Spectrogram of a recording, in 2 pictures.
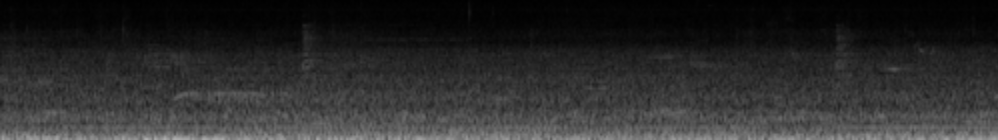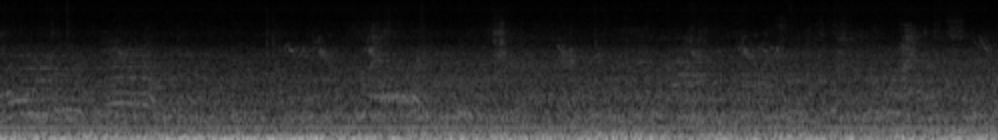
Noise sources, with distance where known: engine of unclear size

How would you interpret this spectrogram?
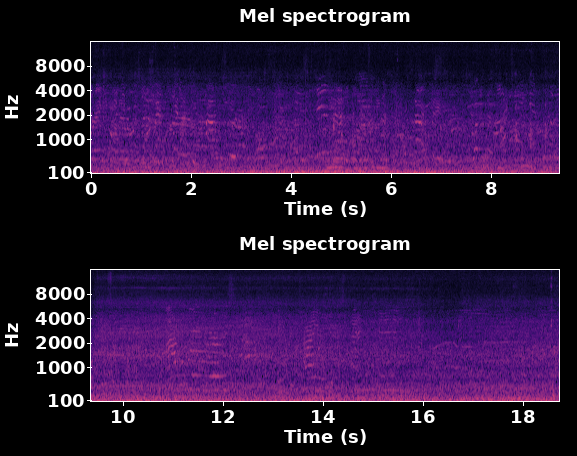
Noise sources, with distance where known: person or small group talking

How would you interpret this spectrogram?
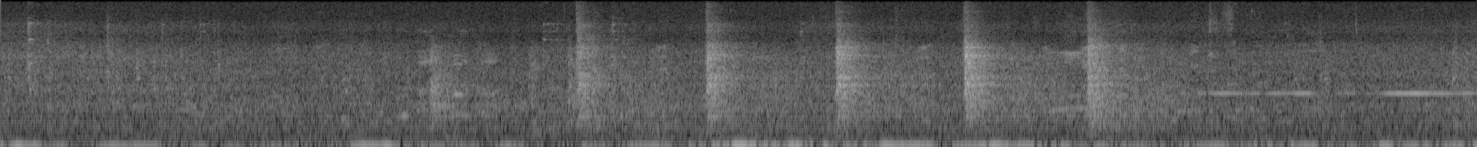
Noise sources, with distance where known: person or small group talking

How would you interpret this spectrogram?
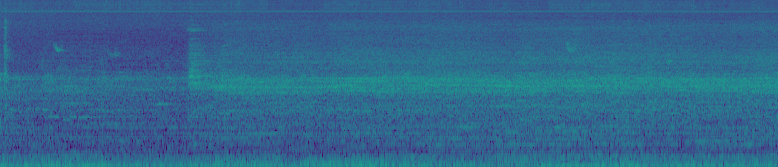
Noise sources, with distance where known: engine of unclear size, far

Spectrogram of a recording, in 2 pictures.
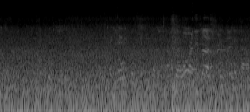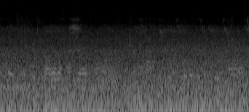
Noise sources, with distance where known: person or small group talking, near

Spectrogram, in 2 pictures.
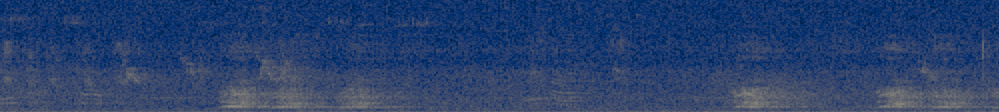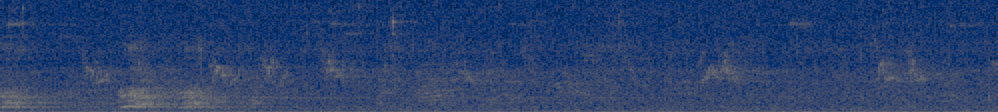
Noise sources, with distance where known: person or small group talking; dog barking or whining, near

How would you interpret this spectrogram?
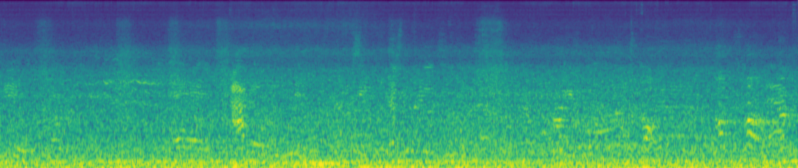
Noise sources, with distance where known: person or small group talking

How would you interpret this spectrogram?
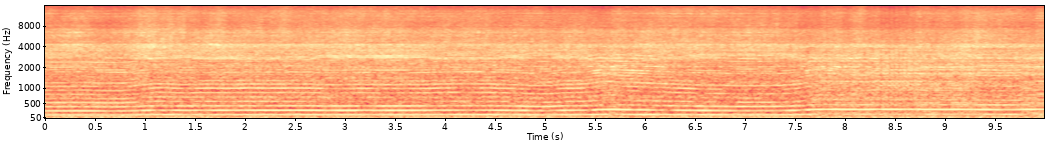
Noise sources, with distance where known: unidentified powered saw

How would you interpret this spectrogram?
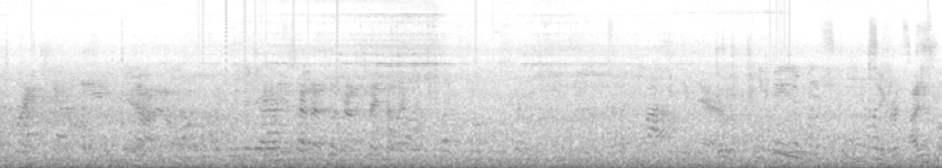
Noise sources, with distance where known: person or small group talking, far

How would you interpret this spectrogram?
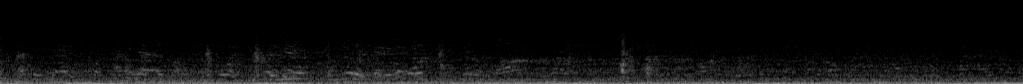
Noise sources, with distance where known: person or small group talking

